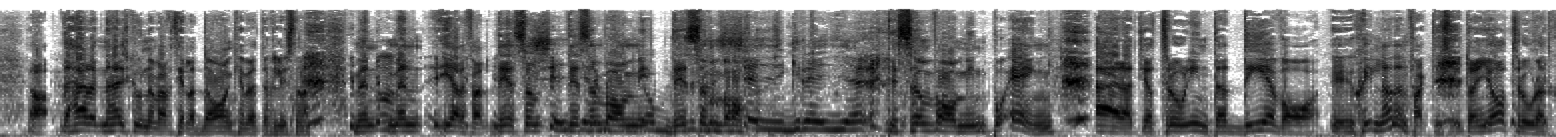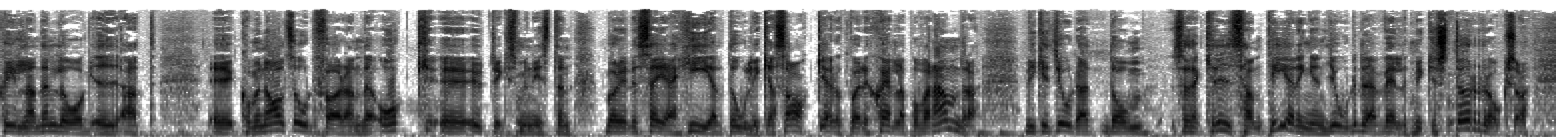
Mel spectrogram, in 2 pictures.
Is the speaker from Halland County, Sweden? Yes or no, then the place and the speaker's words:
no; Gothenburg, Västra Götaland County, Sweden; accent: Gothenburg dialect; När jag är trött, då börjar jag prata göteborgska.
